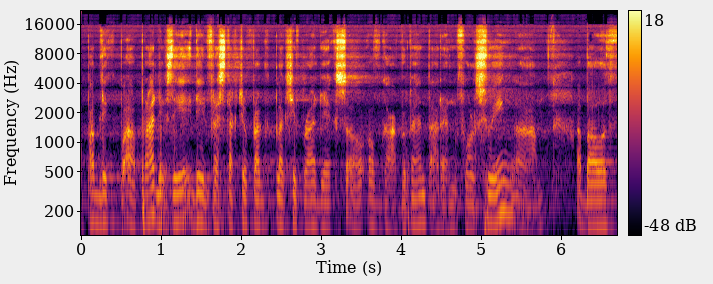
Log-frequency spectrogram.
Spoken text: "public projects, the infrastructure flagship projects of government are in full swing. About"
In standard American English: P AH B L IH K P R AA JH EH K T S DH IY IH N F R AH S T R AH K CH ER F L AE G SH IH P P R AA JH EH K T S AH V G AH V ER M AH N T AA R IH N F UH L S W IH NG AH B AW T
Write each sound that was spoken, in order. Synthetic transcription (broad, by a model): P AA B L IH K P R AA JH EH K T S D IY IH N F R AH S T R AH K CH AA P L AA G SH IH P P R AA JH EH K T S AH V G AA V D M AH N T AA R IH N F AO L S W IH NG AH B AW T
